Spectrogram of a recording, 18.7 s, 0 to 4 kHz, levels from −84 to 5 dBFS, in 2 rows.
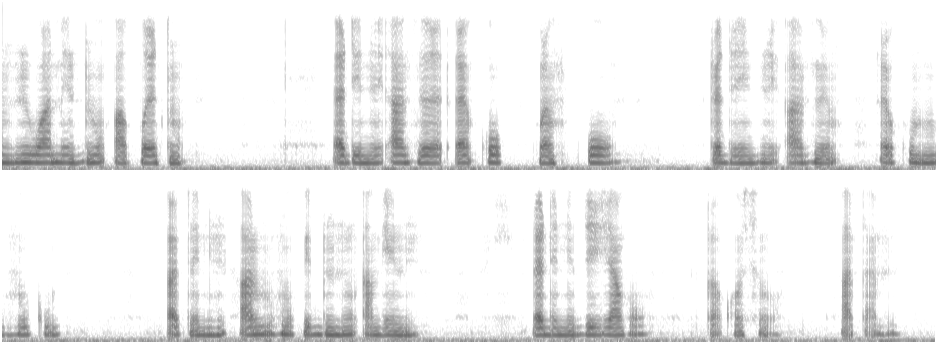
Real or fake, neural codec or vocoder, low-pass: fake; autoencoder, 22.05 kHz, a latent of 192 numbers a frame, VITS, trained on many speakers; 3.6 kHz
